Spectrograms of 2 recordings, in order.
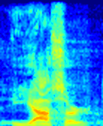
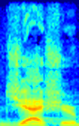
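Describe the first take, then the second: First: The name begins with a Y sound. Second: The name begins with a J sound. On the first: This is the original Hebrew pronunciation. "but it's Yasser. The Hebrews would write it with a Y" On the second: This is the usual English pronunciation. "We would pronounce it Jasher"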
